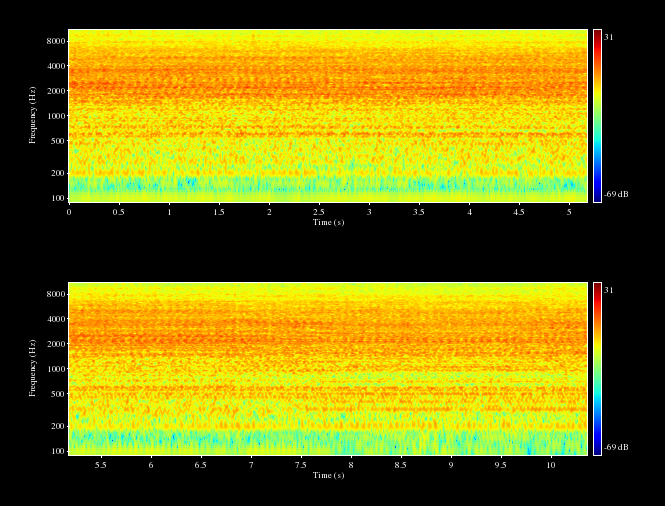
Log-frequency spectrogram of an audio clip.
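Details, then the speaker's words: Acura idling right after new AC, alternator and power steering belts, idler pulley and AC compressor were installed: steady, even idle with a smooth hum and no squeal or chirp from belts or pulleys. "okay. She's running nice."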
